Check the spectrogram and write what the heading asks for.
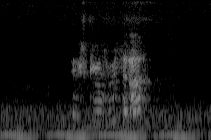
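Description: A brief, faint voice speaking for about half a second, thin and tinny as if coming through a phone or call speaker, about three quarters of a second in, over a low steady hum.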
